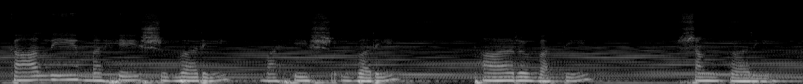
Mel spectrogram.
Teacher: with the R sound, you're tapping the roof of the mouth. So it doesn't sound like the English R. So it's like you're hitting the tongue on the roof.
